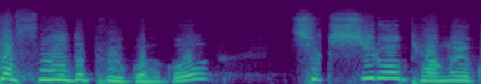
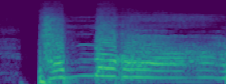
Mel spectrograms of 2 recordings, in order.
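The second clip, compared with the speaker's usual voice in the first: acted, very high, loud, shrill shout; 10 semitones higher than usual. Acting out a mother shouting to her son nearby, shouted. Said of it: "라고 소리를 지릅니다".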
